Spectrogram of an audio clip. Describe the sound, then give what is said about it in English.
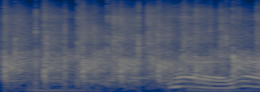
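Several people clap together in a brief, steady burst of applause, loud, with a man's voice talking over the second half; the applause celebrates being picked up by the new network Rare Media. “Round of applause. Round of applause.”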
